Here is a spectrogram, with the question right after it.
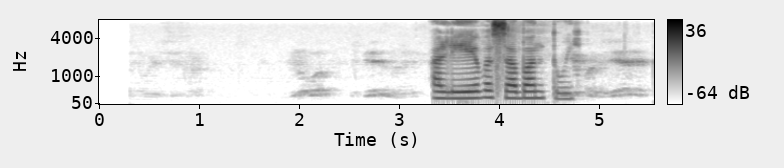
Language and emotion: Russian, neutral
